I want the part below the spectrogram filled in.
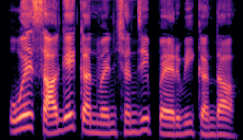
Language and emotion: Sindhi, neutral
